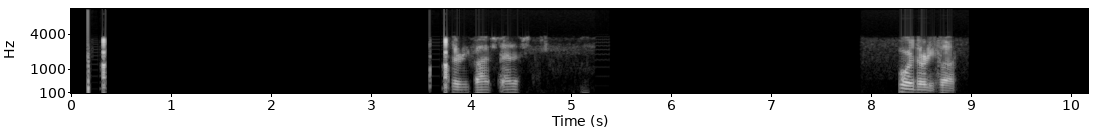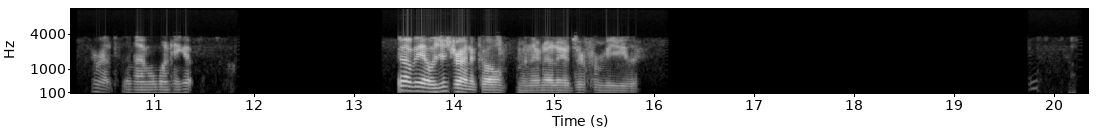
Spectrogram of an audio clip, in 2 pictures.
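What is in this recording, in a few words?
Police Southeast District Dispatch; Raleigh; wake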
